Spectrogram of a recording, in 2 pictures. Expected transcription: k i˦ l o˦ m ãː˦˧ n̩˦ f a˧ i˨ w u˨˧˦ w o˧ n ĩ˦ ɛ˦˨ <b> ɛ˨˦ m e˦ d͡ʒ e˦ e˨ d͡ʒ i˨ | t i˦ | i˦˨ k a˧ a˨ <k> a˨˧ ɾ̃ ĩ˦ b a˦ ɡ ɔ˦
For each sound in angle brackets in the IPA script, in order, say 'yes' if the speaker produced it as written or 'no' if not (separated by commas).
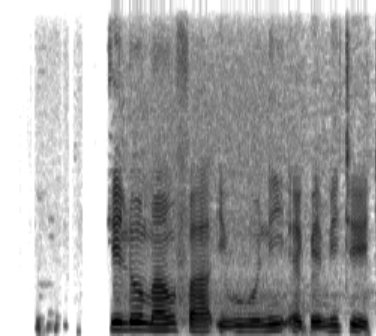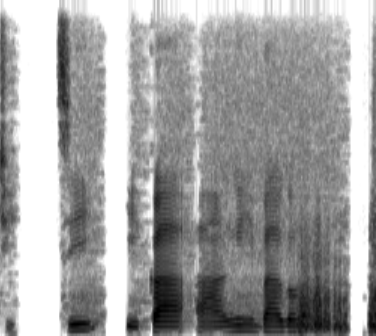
no, no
